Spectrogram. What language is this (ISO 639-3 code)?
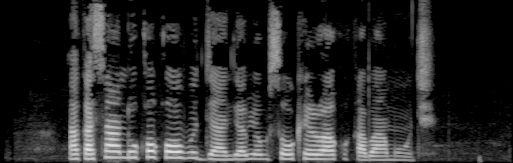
lug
